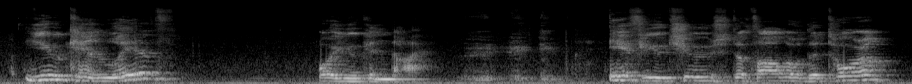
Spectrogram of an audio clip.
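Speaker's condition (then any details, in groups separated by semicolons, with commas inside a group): ALS; degenerative; diagnosed ten years ago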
